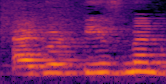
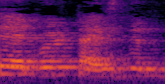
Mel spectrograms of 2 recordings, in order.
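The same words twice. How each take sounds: First: एडवर्टीजमेंट, third syllable as "tiz", not "tize"; "tease" pronunciation. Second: एडवर्टाइजमेंट, long "eye" vowel in the third syllable; "tize" pronunciation. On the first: Teacher quoting how some children say it, एडवर्टीजमेंट with "teez". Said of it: "कुछ बच्चे एडवर्टीजमेंट बोलते हैं". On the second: Teacher quoting how other children say it, एडवर्टाइजमेंट with "ties". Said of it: "कुछ बच्चे एडवर्टाइजमेंट बोलते हैं". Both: Shown as a demonstration.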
